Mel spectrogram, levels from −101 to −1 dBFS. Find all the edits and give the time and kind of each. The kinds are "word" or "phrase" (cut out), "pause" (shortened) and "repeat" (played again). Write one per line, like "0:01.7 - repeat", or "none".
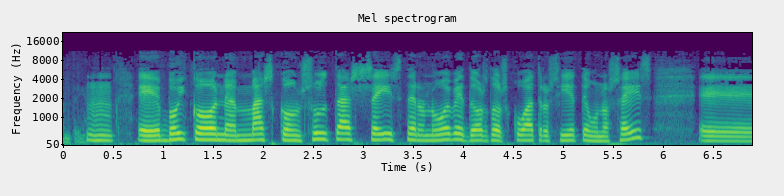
none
